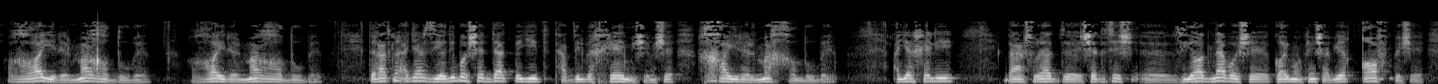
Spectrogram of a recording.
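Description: Husky-voiced man teaching pronunciation. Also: medium pitch, a little mellow. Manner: explains step by step, then slowly demonstrates each sound. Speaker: Quran recitation teacher. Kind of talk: pronunciation lesson. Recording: dull lo-fi recording.

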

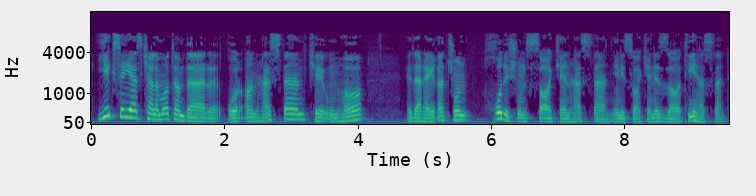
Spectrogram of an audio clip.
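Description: A man teaching a Quran recitation lesson, drawing out each example word slowly in chant between plain explanations. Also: fairly low pitch, dry recording, dull audio. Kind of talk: recorded tajweed lesson.

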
